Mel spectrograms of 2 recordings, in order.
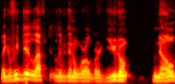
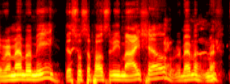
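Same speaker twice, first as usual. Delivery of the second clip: put-on mocking character voice; 3 semitones higher than usual. Speaker acting out a character breaking the fourth wall, mocking Obi-Wan Kenobi voice. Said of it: "It's just like this was like".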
